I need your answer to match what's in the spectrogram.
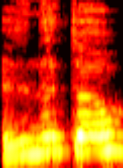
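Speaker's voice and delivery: high Chicago accent, "isn't" said with d. Repeating their own phrase, the speaker does a Chicago accent. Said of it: "I said it with a D, like Chicago".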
